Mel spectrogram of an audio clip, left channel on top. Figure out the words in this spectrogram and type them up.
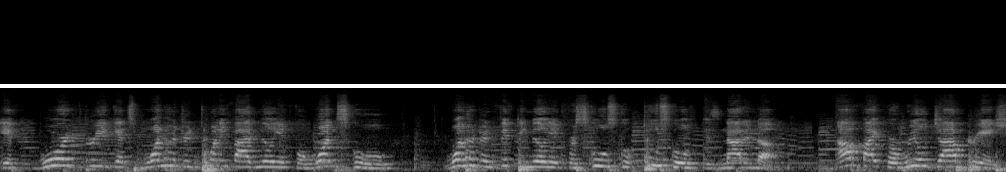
Ward 3 gets $125 million for one school, $150 million for two schools is not enough. I'll fight for real job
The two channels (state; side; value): silent; left; digital silence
